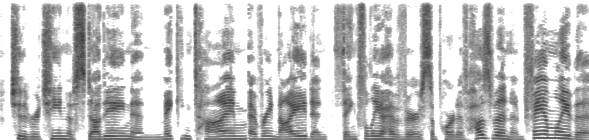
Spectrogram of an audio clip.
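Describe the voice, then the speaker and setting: A woman talks in an ordinary speaking voice at medium pitch and moderate pace. The recording is very clean, with a silent background. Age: 60s. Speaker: compliance executive. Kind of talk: casual interview chat.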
